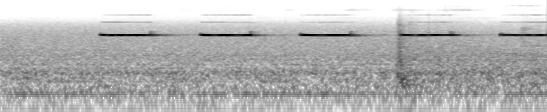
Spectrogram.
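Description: A door warning signal beeps repeatedly at a high pitch.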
